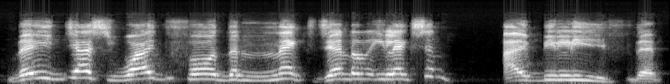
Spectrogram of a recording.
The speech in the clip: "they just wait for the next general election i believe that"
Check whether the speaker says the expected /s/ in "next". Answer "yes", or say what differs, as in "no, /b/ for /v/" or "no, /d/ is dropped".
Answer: yes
